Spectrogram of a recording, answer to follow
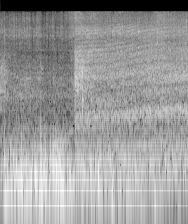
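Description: Road traffic going by close by: engine sound first, then a steady hiss of tyre and road noise from about a second in.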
